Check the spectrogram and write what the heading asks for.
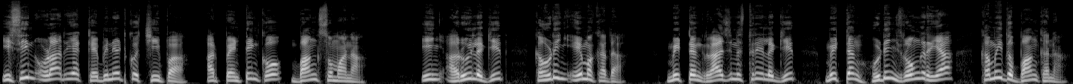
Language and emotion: Santali, angry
